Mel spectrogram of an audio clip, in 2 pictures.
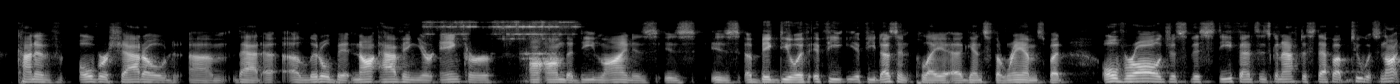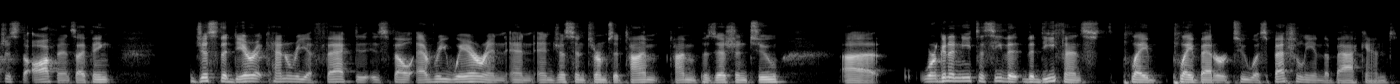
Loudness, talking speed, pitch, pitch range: -21 LUFS, 200 wpm, 110 Hz, 105-120 Hz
